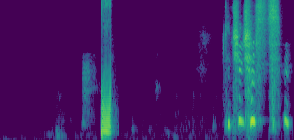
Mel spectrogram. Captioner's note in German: Director Farts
